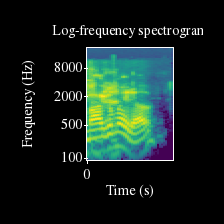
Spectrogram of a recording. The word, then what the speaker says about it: Nurmagomedov: And then Khabib Nurmagomedov. I probably butchered Nurmagomedov.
